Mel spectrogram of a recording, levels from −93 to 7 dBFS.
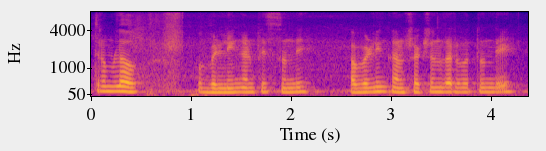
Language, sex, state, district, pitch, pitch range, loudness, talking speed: Telugu, male, Telangana, Mahabubabad, 155 Hz, 155-175 Hz, -17 LUFS, 110 wpm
